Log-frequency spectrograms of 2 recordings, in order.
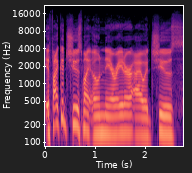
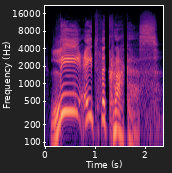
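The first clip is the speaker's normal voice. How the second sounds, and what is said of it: Put-on British narrator accent. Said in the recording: “someone with a great accent ... a British accent is always the perfect voice for it”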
